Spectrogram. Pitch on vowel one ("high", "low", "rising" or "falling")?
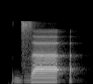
high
